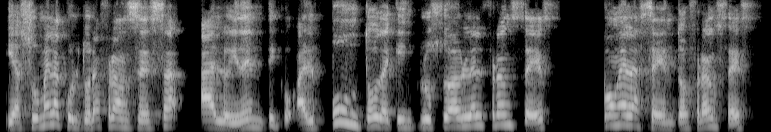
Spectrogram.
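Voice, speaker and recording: A man's voice: on the high side, a little mellow. A Venezuelan man with a Venezuelan Spanish accent, a guest analyst thinking aloud with frequent restarts over a video call. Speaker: guest, international security analyst. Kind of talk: conversational expert analysis.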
